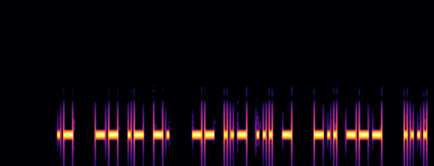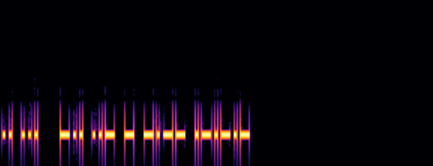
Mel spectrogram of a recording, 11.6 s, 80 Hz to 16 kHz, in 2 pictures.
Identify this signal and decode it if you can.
Morse code, heard as a keyed tone, about 28 wpm, 700 Hz. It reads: A MAN MUST DO HIS DUTY.
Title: Sentences from Top 1500 Words 28wpm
